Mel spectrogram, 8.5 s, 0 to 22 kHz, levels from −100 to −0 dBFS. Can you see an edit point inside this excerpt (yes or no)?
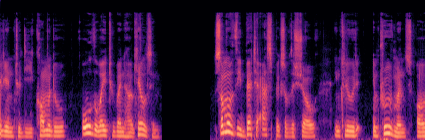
yes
